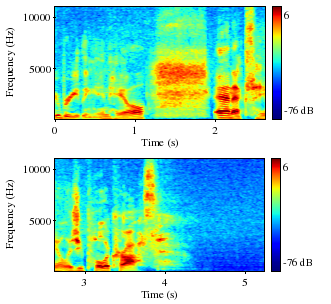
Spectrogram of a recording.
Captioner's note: inhales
